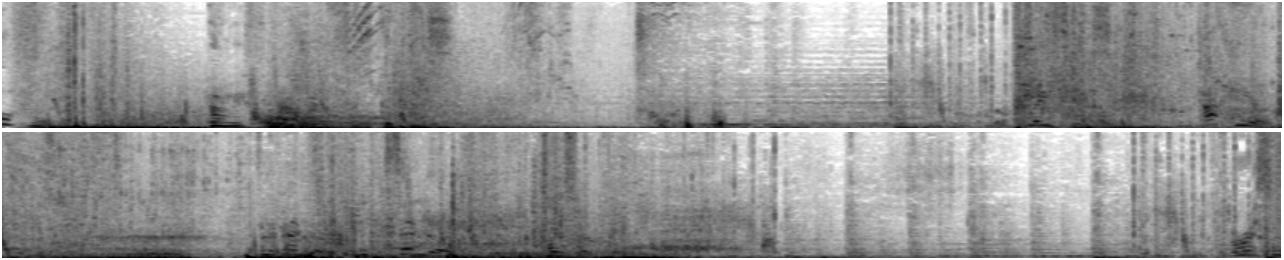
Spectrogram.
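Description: Spell explosions from Bombarda and Confringo in the video game Hogwarts Legacy, with repeated loud crashing blasts and booms throughout a dense, busy battle mix while a person talks over them.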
